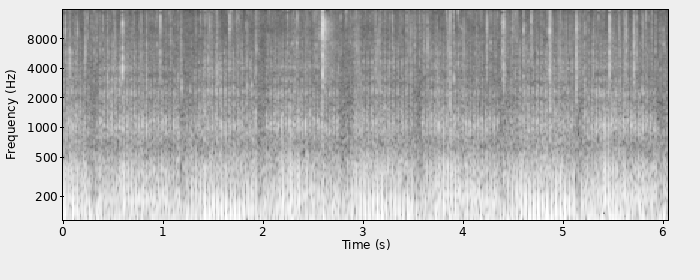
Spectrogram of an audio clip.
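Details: Cat's deep, throbbing purr runs unbroken, rising and falling in breath-length cycles, while bright snaps from a crackling fire burst irregularly on top, arranged as calming ambience for deep sleep.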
